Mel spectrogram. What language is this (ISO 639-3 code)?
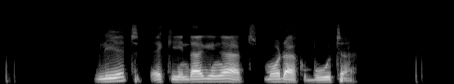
luo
